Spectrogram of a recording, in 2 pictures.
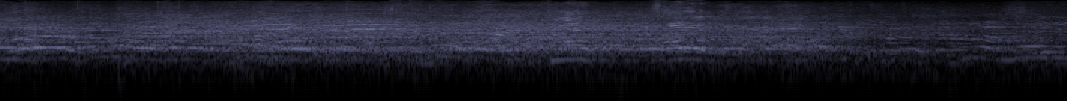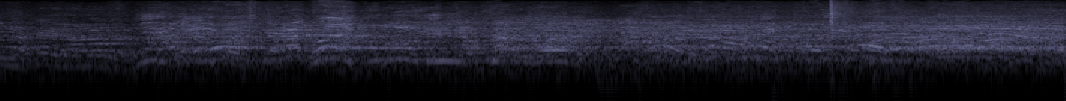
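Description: Gloved punches thud against a body.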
